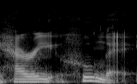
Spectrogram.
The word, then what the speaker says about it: Harry Hole: That's not how his name is pronounced. – Oh, really? – No, and for people who are familiar with Norway, I'm going to do my best to do it. Apparently, the Norway pronunciation would be Harry Hule.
